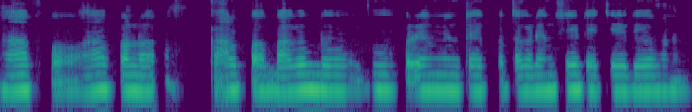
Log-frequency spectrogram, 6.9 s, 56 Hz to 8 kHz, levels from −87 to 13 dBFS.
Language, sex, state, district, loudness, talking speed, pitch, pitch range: Kannada, male, Karnataka, Belgaum, -31 LUFS, 95 wpm, 150 Hz, 145-150 Hz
